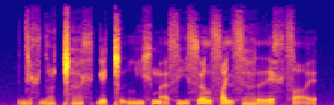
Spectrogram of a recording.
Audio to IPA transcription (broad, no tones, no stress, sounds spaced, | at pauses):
d i̤ x dˤ i̤ ǁ a̤ x ɠ e ǀ ṵ ʎ i̤ x m a̰ s i̤ s u lʲ sˤ ʌ lʲ s a̤ r e x sˤ ɛ̰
